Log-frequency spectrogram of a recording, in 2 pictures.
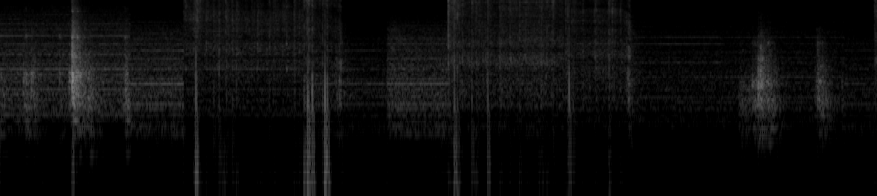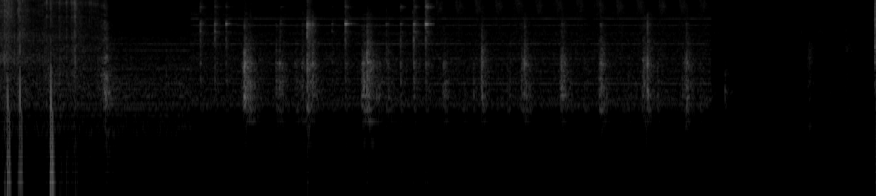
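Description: Electric arc welding on steel in short bursts of crackling hiss, laying welds on a new hex nut for a leg vise's screw box, with sharp ticks between bursts. A longer run of quick crackling ticks comes later and stops abruptly before the end.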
